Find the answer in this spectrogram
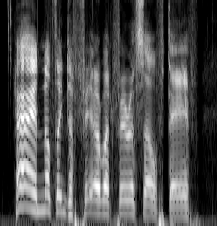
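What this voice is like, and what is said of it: Impression of Franklin Roosevelt. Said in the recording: “Nice work on Roosevelt's voice, by the way ... trying to match his Middle Atlantic accent would be pretty hard, since it's an affected or cultivated accent rather than a natural one”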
